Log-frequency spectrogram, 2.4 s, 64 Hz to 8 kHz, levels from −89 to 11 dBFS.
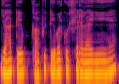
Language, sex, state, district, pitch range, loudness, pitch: Hindi, male, Jharkhand, Ranchi, 125-140 Hz, -16 LUFS, 130 Hz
